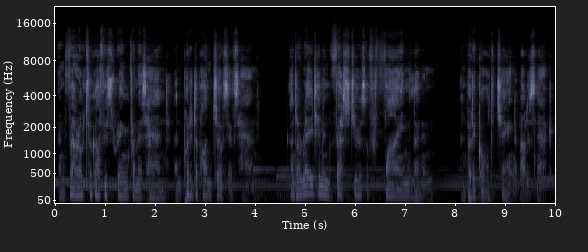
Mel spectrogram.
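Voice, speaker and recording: Male scripture narrator, solemn, gravelly, expressive swings in pitch, dramatic delivery, loud music behind. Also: normal speed. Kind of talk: dramatized King James Bible reading.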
